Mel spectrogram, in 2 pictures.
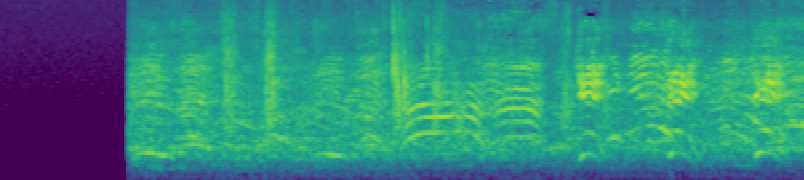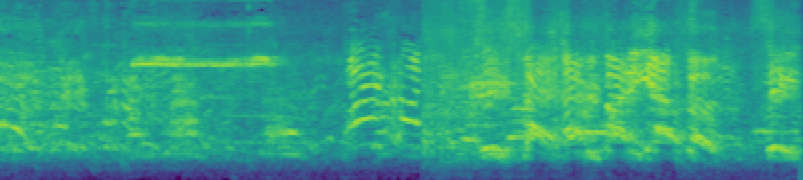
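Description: A large crowd cheers and shouts in the distance.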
